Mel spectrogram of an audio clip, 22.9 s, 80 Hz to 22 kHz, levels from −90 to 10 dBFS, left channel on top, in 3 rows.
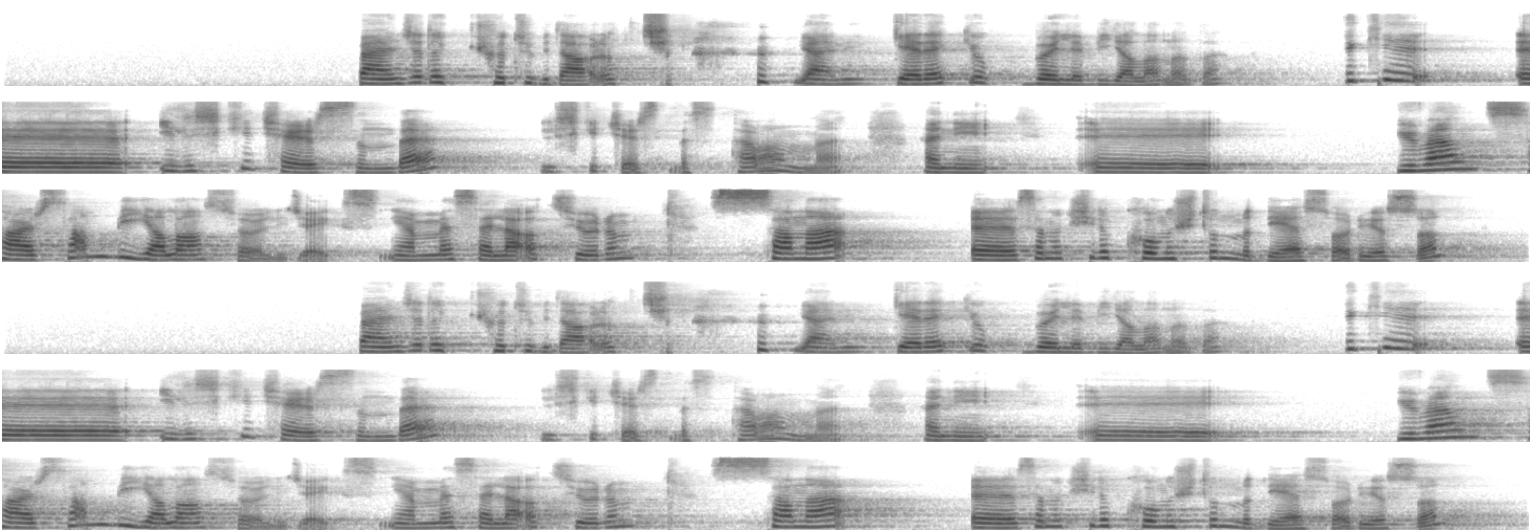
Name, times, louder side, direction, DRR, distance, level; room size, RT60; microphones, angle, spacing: voice 1, 1.8-3.7 4.0-6.1 6.7-7.1 7.6-9.8 10.3-12.6 13.0-13.7 14.6-19.5 20.1-22.5, left 3 dB, 30° left, 13 dB, 0.7 m, -25 dB
22.0 x 21.0 x 9.6 m, 1.3 s
head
